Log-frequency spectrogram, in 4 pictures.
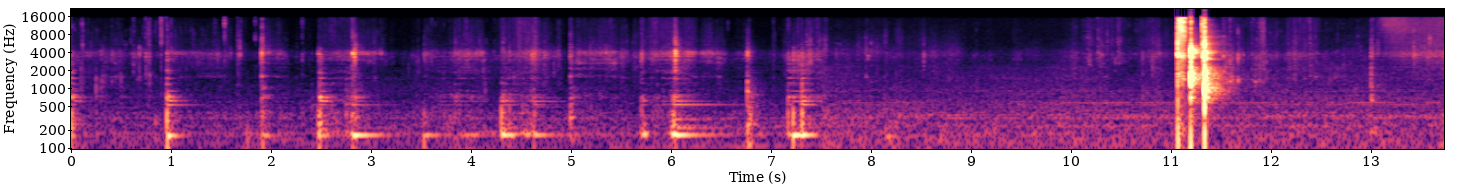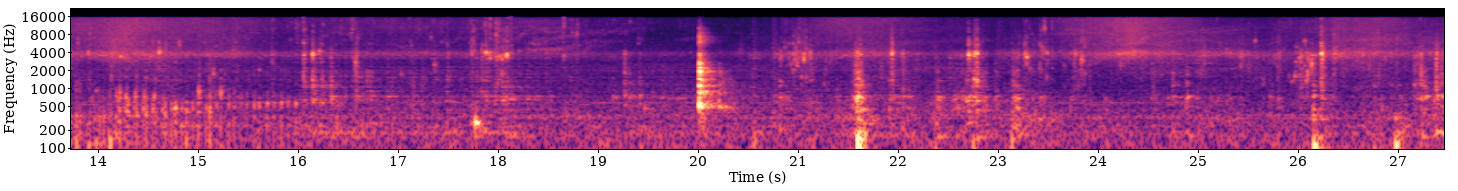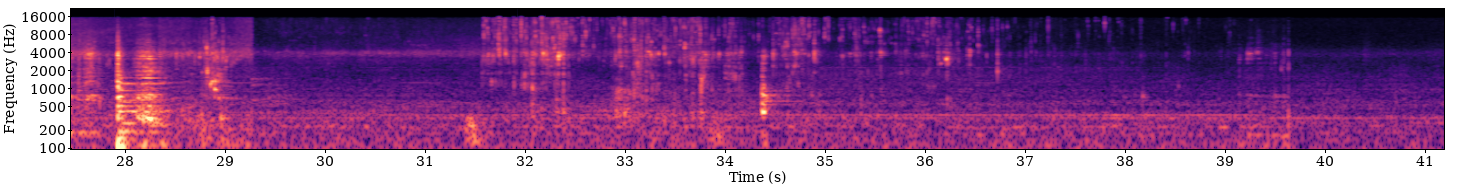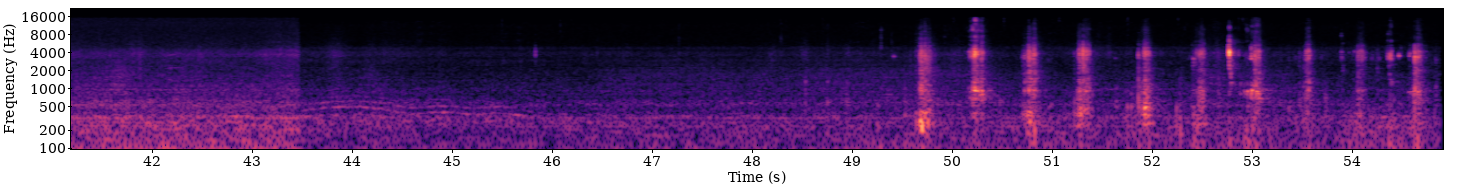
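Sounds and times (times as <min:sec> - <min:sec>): liquid swishing in a metal bowl: 0:00.0 - 0:06.7
soda fizzing and splashing: 0:11.1 - 0:11.8, 0:13.1 - 0:20.0, 0:20.6 - 0:29.3, 0:31.4 - 0:38.8.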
